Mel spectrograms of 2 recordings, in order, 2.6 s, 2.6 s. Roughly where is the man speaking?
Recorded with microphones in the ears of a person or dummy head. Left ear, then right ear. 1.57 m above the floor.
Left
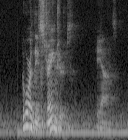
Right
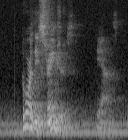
Left.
